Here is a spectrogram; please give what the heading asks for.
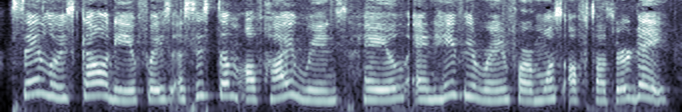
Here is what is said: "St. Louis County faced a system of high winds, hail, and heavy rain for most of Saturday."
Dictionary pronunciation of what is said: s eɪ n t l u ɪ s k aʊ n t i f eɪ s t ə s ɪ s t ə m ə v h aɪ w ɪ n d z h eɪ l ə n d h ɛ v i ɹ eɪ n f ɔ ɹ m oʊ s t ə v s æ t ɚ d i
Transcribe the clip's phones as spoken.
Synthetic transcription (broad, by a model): s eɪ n l u ɪ s k aʊ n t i f eɪ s ə s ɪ s t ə m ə f h aɪ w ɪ n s h eɪ l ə n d h ɛ v i ɹ eɪ n f ɔ ɹ m oʊ s t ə f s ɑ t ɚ d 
